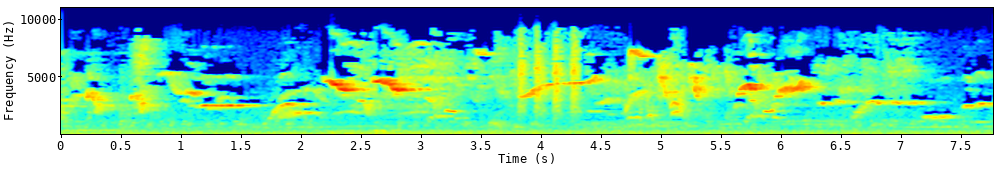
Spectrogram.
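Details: Caged Oriental magpie-robin, Indonesian type and two seasons old, pours out a lively medley of whistled slurs, quick chirps and a brief rattling burst, several notes each second.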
